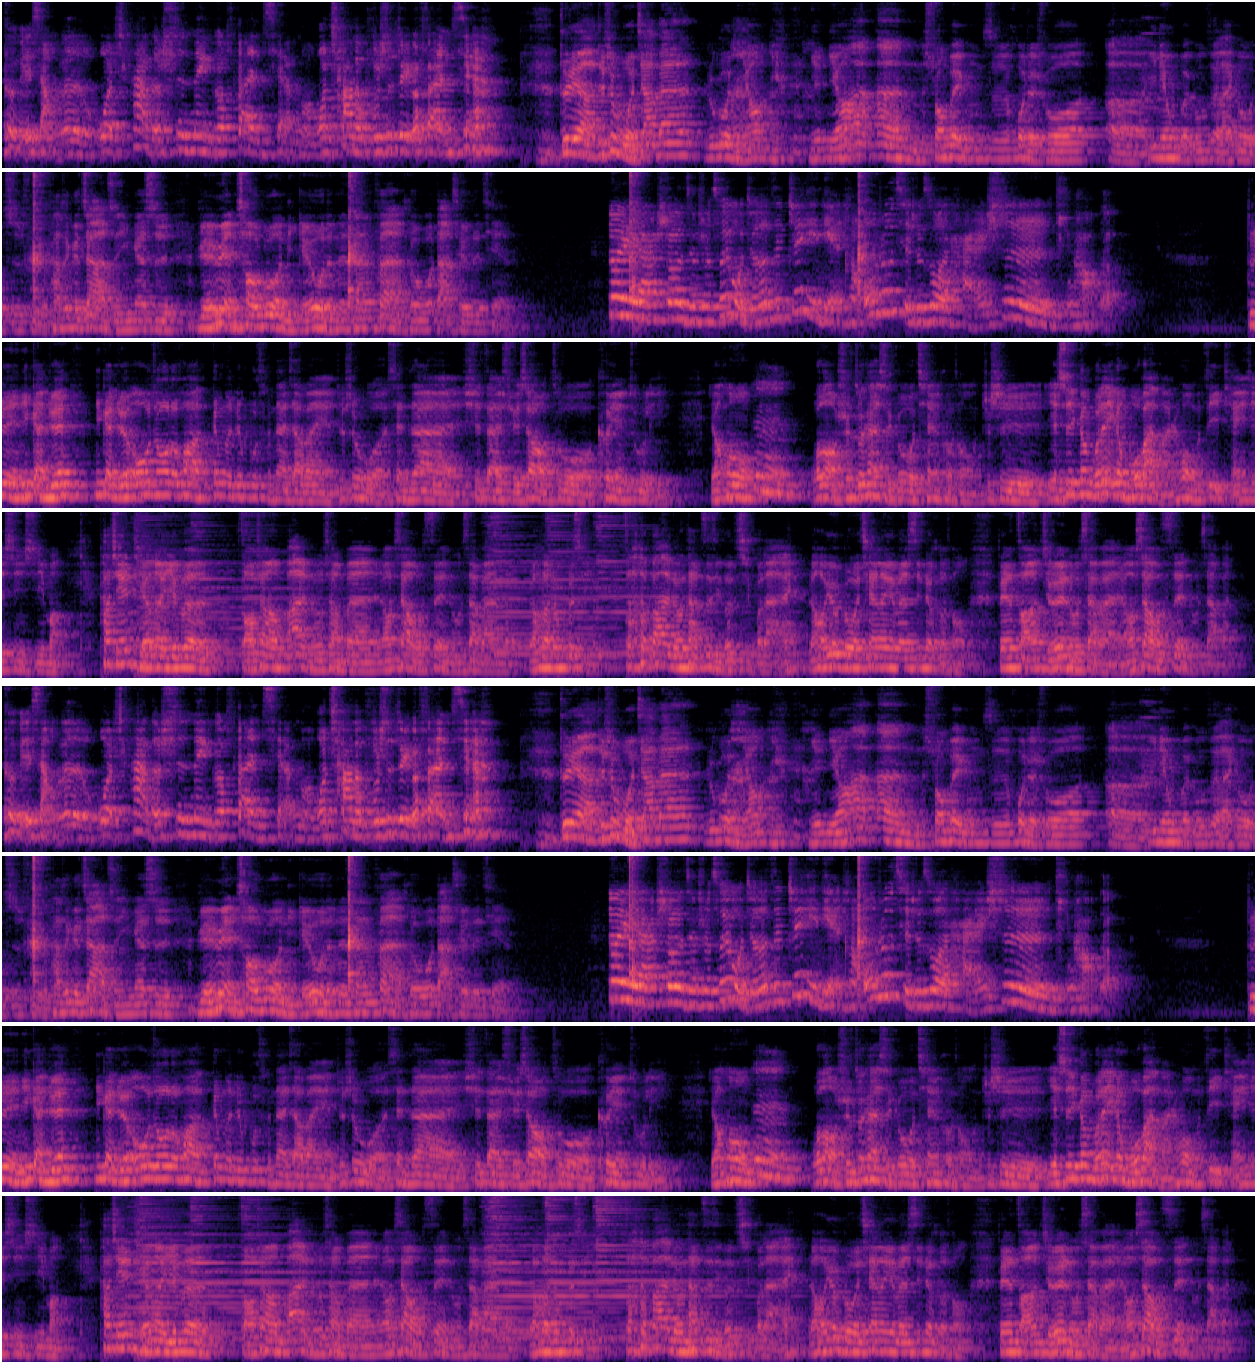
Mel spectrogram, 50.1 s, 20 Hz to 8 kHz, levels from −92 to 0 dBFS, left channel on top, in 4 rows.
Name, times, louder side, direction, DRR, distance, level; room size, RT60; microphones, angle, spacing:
voice 1, 0.0-4.9 7.3-7.4 18.6-23.6 32.6-32.9, right 1 dB, 35° right, 4 dB, 3.2 m, -37 dB
voice 2, 5.3-17.7 25.0-32.6 33.1-49.9, left 1 dB, 10° left, 1 dB, 2.1 m, -38 dB
sound 1, 8.9-22.1, right 3 dB, 65° right, 1.9 m, -48 dB
Harp, 38.7-47.4, right 4 dB, 85° right, 1.7 m, -49 dB
11.5 x 8.4 x 9.5 m, 0.72 s
head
